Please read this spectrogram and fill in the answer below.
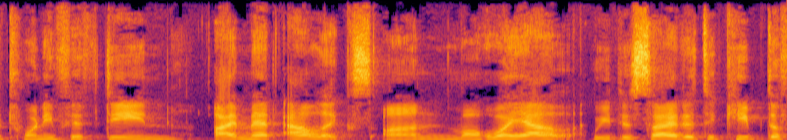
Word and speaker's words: Mont Royal: So today, while we were shooting the intro for 20 Dreams for 2015, we were on Mount Royal in Montreal. I have to pronounce it properly. I'm Quebecoise.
